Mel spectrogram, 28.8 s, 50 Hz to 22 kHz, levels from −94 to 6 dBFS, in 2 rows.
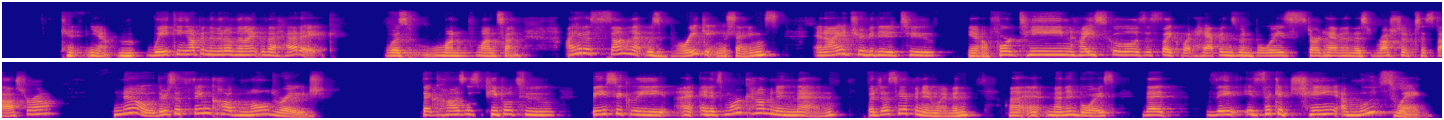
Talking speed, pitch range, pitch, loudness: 180 wpm, 180-245 Hz, 210 Hz, -22 LUFS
